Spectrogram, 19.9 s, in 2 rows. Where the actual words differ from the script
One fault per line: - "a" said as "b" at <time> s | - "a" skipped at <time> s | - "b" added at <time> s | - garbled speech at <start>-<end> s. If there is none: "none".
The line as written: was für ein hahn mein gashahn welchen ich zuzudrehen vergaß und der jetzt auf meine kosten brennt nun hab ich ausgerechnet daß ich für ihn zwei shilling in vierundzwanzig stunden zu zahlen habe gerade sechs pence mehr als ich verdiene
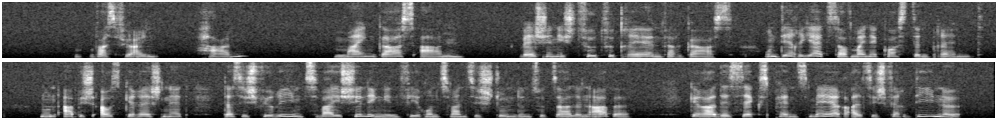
none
